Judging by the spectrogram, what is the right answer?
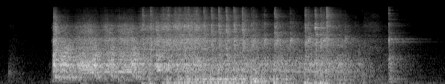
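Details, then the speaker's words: John Deere ZTrak Z915E mower, Kohler V-twin, sat 2 years, before repair: cranks, catches briefly on carb spray, runs roughly a few seconds then dies; no fuel delivery, later traced to stuck carburettor solenoid. "Yeah, it'll at least pop off. It's just not getting any gas."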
